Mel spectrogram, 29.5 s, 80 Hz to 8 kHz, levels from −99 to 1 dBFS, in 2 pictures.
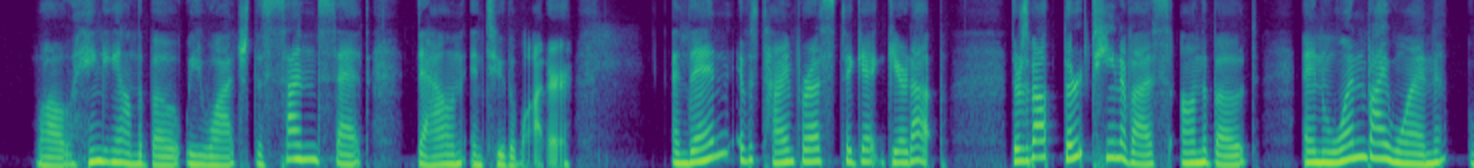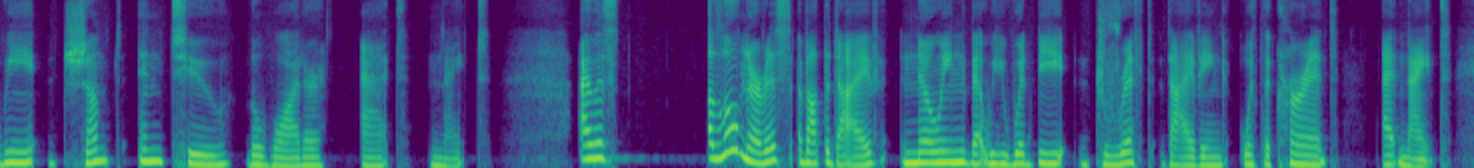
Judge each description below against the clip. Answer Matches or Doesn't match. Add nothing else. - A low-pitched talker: Doesn't match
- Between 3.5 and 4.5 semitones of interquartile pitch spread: Doesn't match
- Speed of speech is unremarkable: Doesn't match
